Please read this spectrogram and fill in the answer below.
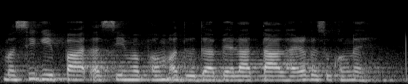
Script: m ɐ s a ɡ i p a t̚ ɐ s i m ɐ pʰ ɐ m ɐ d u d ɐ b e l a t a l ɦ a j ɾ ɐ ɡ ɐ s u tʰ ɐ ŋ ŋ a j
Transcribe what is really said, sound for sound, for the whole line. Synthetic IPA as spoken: m ɐ s i ɡ i p a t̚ ɐ s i m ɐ pʰ ɐ m ɐ d u d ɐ b e l a t a l ɦ a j ɾ ɐ ɡ ɐ s u kʰ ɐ ŋ n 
